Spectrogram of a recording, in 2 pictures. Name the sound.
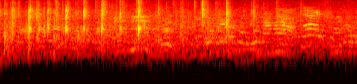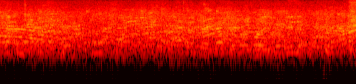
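audience applause at a school prize ceremony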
